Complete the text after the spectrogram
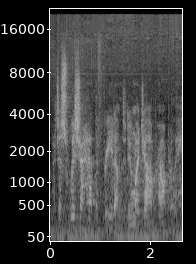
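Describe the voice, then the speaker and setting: A wistful architect in a video game, with a fairly low voice. He explains things earnestly, like a proud craftsman whose art is fading. Clear noise sits behind the voice. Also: animated, quick pace. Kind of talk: video game cutscene dialogue. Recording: clear background noise under the voice.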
